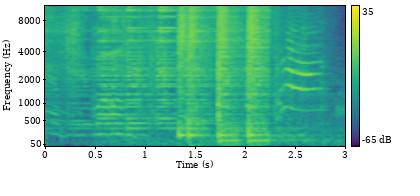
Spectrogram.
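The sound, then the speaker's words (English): A cat in winter snow meows several times, drawn-out wavering cries with a rising and falling pitch, broken midway by a few short bursts of rustling noise. No one speaks. “An otter sliding across the snow on its tummy, and footage of dogs and cats enjoying the winter weather.”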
